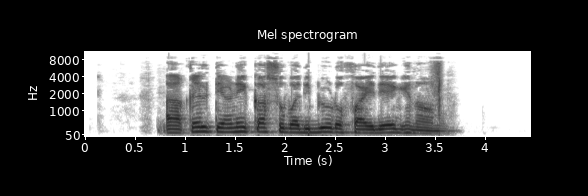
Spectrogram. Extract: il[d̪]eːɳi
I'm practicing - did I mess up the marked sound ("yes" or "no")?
yes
